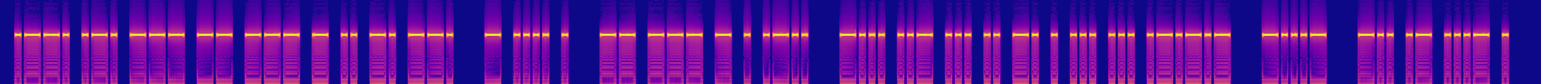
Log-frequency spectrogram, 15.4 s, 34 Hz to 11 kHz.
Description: Morse code, heard as a keyed tone, about 25 wpm, 1000 Hz. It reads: PROMOTING THE MOTEL BUSINESS. <BT> DAVE
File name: 25wpm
